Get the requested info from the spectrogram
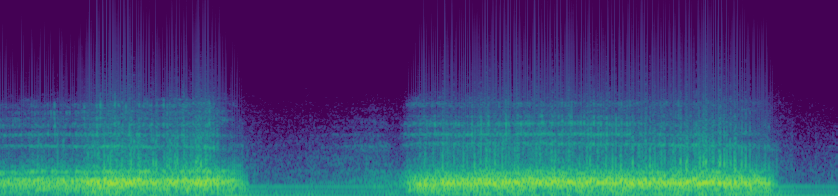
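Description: A big cat giving two long, deep roars, each lasting about three and a half seconds, with a short pause between them.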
